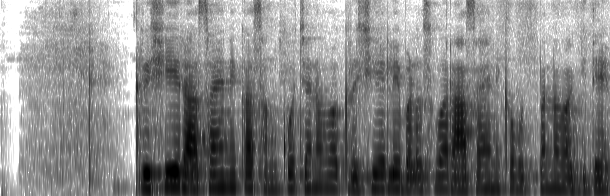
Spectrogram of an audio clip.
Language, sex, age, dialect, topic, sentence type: Kannada, female, 18-24, Coastal/Dakshin, agriculture, statement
